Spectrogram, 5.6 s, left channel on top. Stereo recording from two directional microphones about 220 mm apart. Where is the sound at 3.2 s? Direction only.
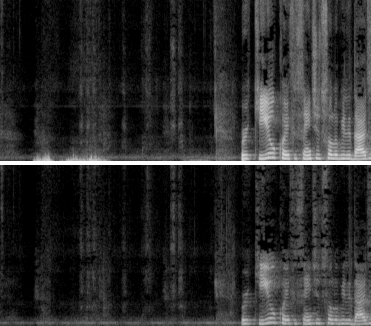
30° left (ahead or behind).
